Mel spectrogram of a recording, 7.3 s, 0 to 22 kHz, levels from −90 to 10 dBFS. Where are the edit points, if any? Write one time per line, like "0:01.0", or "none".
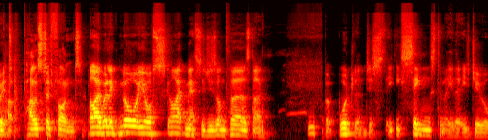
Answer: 0:01.3
0:04.8
0:05.9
